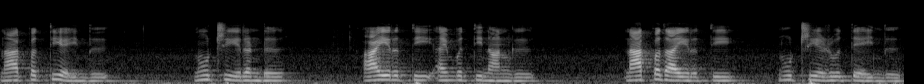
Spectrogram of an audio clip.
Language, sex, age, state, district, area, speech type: Tamil, female, 45-60, Tamil Nadu, Viluppuram, rural, spontaneous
